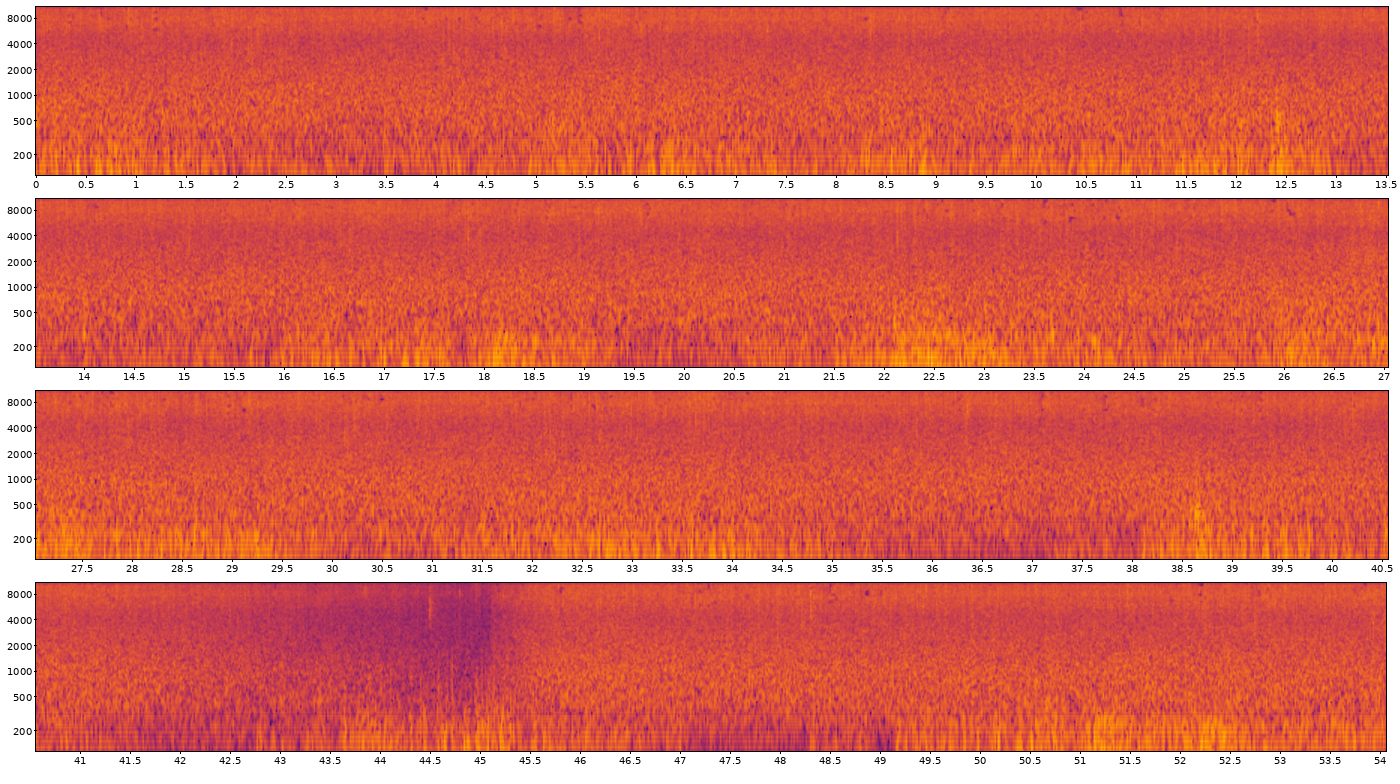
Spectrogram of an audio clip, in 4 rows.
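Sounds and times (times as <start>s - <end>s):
heavy rain: 0.0s - 54.0s
rolling thunder: 14.5s - 41.2s.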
